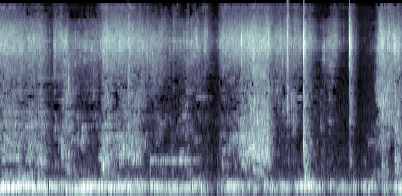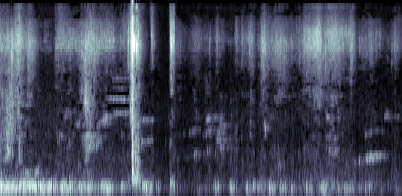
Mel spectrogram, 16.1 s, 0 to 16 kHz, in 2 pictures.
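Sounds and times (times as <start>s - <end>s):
hands sloshing through slurry: 0.0s - 10.7s.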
